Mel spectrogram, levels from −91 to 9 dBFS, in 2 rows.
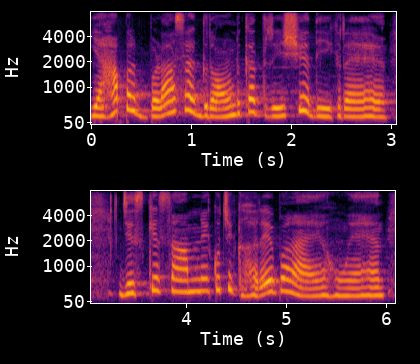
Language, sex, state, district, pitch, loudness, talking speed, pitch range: Hindi, male, Jharkhand, Garhwa, 245 Hz, -15 LUFS, 165 wpm, 215-325 Hz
